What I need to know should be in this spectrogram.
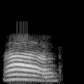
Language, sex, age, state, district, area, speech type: Sindhi, female, 60+, Gujarat, Kutch, urban, conversation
